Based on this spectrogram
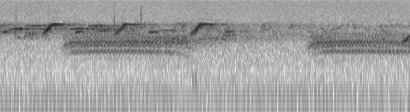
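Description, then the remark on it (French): Harsh, raspy bird calls repeat in quick succession, with brighter chirps layered on top, fairly loud, over a faint low hum with no talking, in a heavily wooded park of old, large trees by an old family house. “On entend le bruit des oiseaux.”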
